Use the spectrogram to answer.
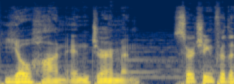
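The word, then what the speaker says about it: Jahnn: of the English name John which is normally pronounced Johan in German searching for the name JN brings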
